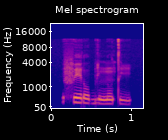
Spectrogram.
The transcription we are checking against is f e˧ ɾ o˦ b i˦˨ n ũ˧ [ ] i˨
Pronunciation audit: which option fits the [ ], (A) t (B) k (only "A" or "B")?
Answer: A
